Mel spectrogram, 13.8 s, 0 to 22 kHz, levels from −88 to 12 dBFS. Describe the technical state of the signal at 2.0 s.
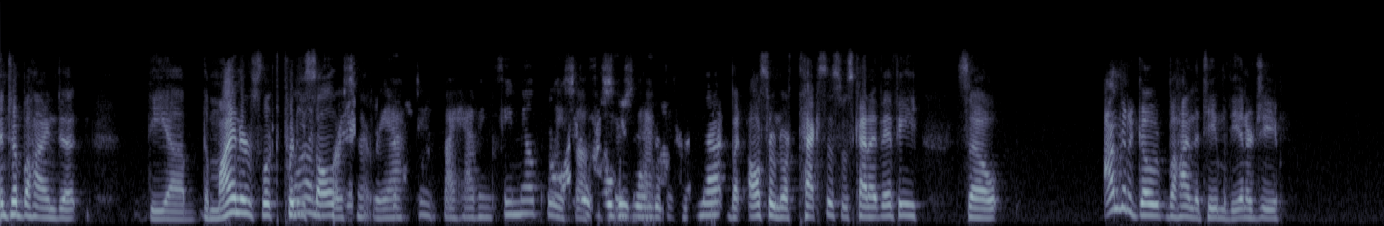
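At 2.0 s the signal is intact, with no fault present, only the ordinary character of the call path, whose codec limits the audio to about 8 kHz of bandwidth.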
